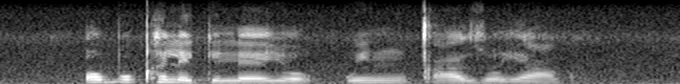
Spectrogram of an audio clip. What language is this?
Xhosa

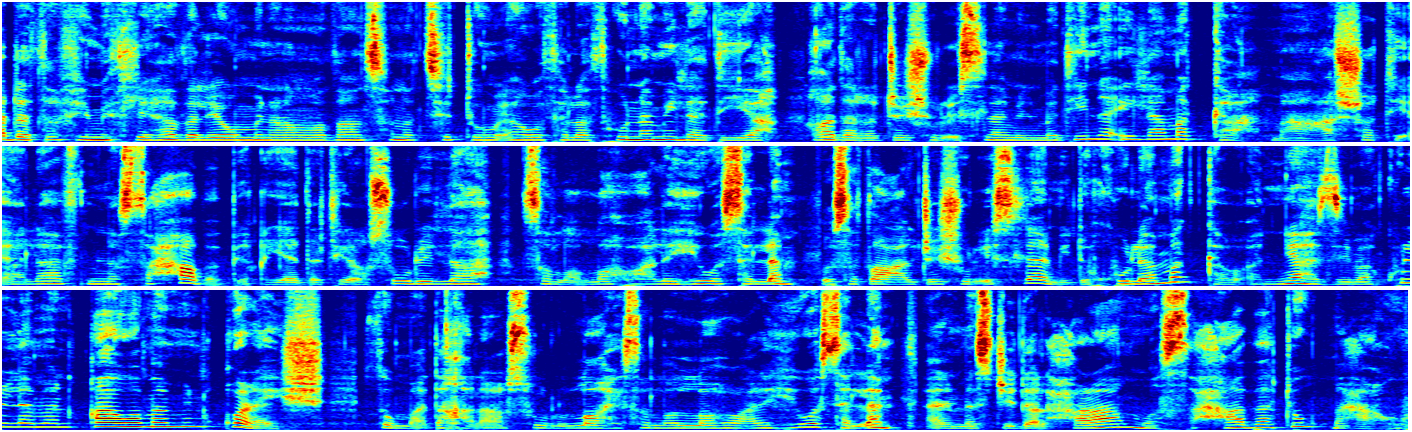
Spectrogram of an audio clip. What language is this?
Arabic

